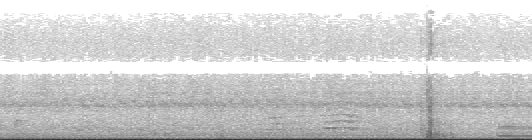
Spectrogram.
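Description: Honda Accord Maestro's engine idling steadily, with one sharp click about four seconds in.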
